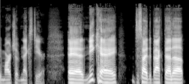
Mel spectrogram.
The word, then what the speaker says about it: Nikkei: And this week, literally this week, the newest report came from Nikki, how do you say that, Will? – Nikkei, thank you. Nikkei, I like that.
